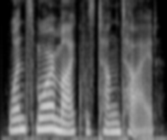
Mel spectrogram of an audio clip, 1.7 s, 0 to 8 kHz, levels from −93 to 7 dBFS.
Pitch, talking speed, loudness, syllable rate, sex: 205 Hz, 215 wpm, -16 LUFS, 4.9 syllables/s, female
